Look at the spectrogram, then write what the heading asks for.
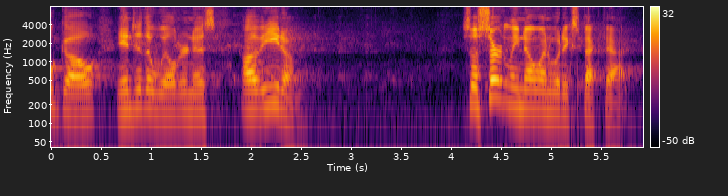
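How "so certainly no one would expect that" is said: ordinary talk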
